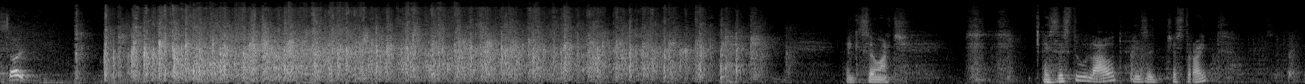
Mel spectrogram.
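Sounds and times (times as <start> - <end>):
speech: 0.1 - 0.4, 8.6 - 9.2, 10.4 - 12.4
audience applause: 1.0 - 8.0.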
